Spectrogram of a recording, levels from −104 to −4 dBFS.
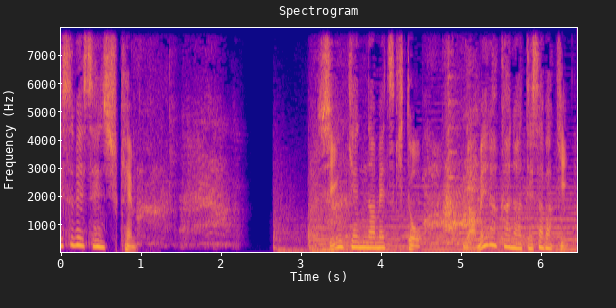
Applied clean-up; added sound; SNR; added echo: none; Growling; 10 dB; none.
